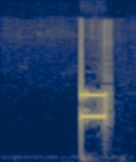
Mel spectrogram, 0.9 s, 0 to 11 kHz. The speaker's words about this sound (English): Please enter the 10-digit phone number associated with your account.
